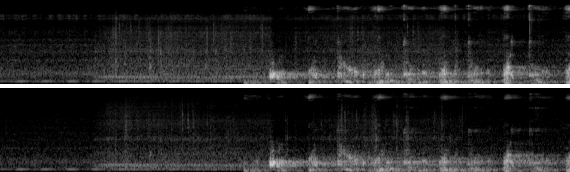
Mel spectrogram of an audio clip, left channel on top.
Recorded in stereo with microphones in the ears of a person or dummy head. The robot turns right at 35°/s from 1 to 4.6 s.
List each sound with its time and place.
2.4 s scissors: 10° right (ahead or behind), 0.7 m; by 5.7 s 60° left (ahead or behind), 0.7 m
